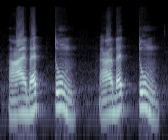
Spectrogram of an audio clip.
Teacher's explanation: Bu yerda dal harfimizni talaffuz qilmaymiz, chunki undan keyingi ta harfimizda tashdid bo'lganligi uchun dal harfimizni o'qimasdan ta harfimizga o'tib ketamiz.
